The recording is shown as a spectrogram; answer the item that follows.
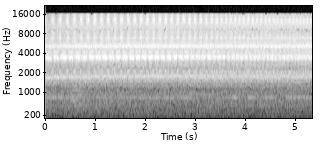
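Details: Cicadas recorded in Ubon Ratchathani, Thailand: a loud, unbroken high-pitched buzzing chorus with a steady shimmering pulse running through it, with no other sounds.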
